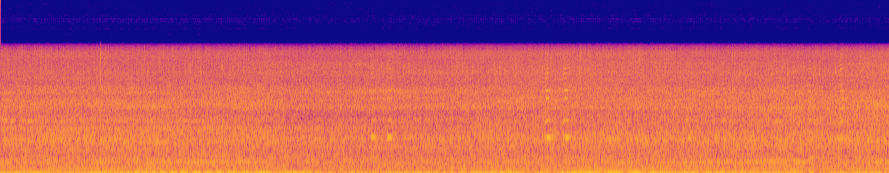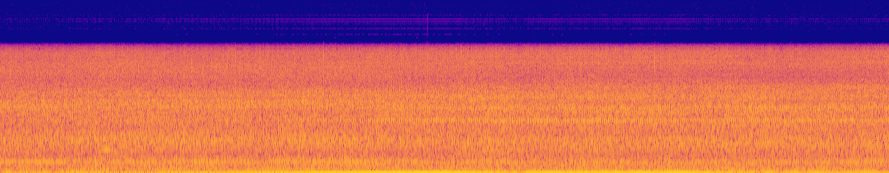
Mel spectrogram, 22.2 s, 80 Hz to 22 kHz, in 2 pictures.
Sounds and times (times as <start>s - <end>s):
Truck: 0.0s - 22.2s.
